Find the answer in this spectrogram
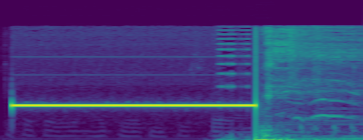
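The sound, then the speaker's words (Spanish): A steady, loud censor beep holds a single pure tone for nearly two seconds, then cuts off abruptly as speech resumes, the tone having masked a spoken name. “Cada vez que, que, dicen mi nombre, en lugar de decir Confuso, se oirá un pitido.”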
